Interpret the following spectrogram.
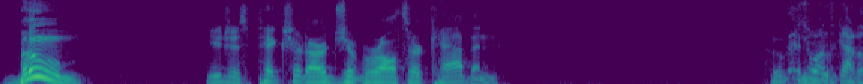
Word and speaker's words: Gibraltar: it does the gibraltar i believe that's gibraltar you think that's a soft g yeah rock of gibraltar i told you i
